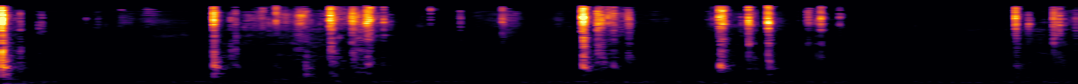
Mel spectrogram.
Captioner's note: keyboard clicking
